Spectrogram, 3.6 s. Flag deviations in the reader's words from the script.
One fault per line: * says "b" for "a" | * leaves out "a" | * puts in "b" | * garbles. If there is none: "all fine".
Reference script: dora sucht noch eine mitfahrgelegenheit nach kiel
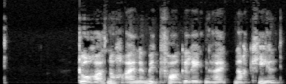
* leaves out "sucht"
